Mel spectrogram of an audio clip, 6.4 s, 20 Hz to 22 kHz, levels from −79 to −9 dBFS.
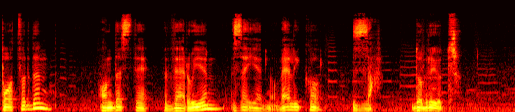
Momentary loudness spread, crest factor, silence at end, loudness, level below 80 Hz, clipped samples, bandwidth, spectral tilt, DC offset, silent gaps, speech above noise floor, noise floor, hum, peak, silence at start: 11 LU; 16 dB; 0 s; -26 LUFS; -44 dBFS; under 0.1%; 13.5 kHz; -5 dB/octave; under 0.1%; none; 21 dB; -46 dBFS; none; -10 dBFS; 0.05 s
